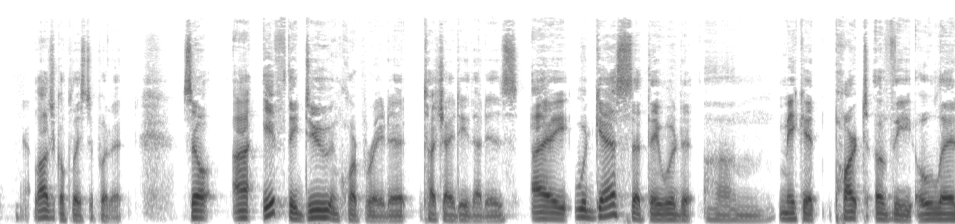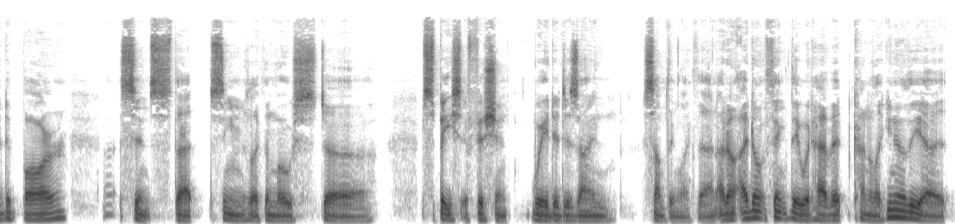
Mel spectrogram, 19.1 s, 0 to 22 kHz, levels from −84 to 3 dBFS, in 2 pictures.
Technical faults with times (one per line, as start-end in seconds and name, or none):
none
